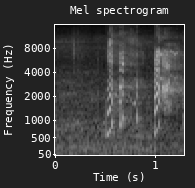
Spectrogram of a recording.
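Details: Chihuahua letting out a quick series of small, shrill yaps: one sharp bark, two lighter yips, then a second strong bark about half a second later, over faint background hum.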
